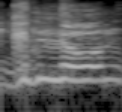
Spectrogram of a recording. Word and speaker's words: gnome: saurais que le j'ai donc nos hommes se prononce on dit gnome d'accord ou pas d'accord il joue pas avec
